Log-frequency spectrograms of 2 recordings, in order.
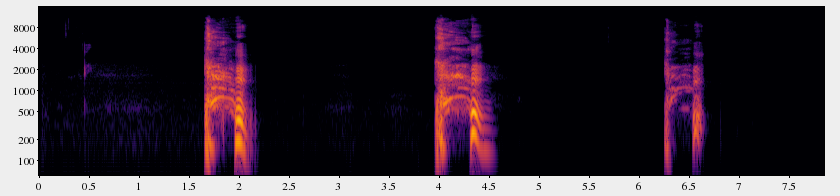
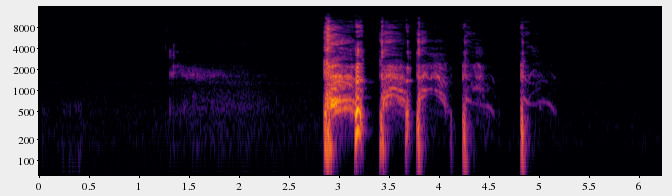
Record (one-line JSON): {"three_cough_length": "7.9 s", "three_cough_amplitude": 22535, "three_cough_signal_mean_std_ratio": 0.24, "cough_length": "6.2 s", "cough_amplitude": 25025, "cough_signal_mean_std_ratio": 0.23, "survey_phase": "beta (2021-08-13 to 2022-03-07)", "age": "18-44", "gender": "Female", "wearing_mask": "No", "symptom_cough_any": true, "symptom_runny_or_blocked_nose": true, "symptom_sore_throat": true, "symptom_fatigue": true, "symptom_change_to_sense_of_smell_or_taste": true, "symptom_onset": "4 days", "smoker_status": "Current smoker (11 or more cigarettes per day)", "respiratory_condition_asthma": true, "respiratory_condition_other": false, "recruitment_source": "Test and Trace", "submission_delay": "1 day", "covid_test_result": "Negative", "covid_test_method": "ePCR"}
